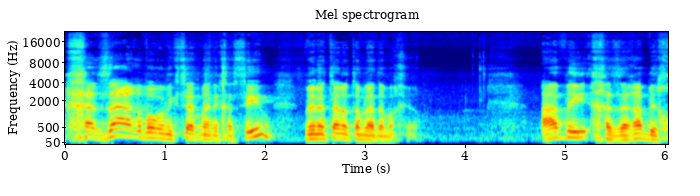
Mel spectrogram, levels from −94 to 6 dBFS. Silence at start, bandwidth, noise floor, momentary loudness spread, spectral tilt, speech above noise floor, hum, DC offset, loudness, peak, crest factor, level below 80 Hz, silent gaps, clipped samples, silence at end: 0 s; over 20 kHz; -53 dBFS; 9 LU; -6 dB/octave; 36 dB; none; under 0.1%; -17 LUFS; -2 dBFS; 16 dB; -72 dBFS; none; under 0.1%; 0 s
